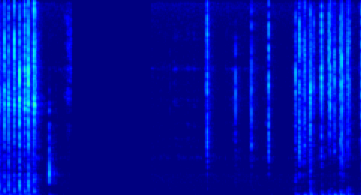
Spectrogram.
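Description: Long-nailed fingertips type on the plastic keys of a black laptop resting on a table, giving a quick burst of clicky taps. A second of silence follows, then four separate light taps, and finally another rapid run of typing.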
